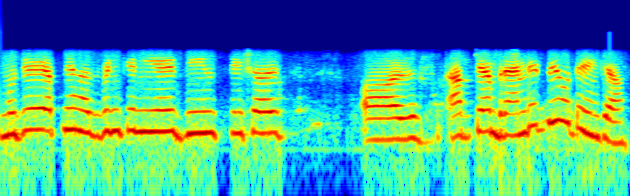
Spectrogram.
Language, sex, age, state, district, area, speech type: Urdu, female, 30-45, Uttar Pradesh, Rampur, urban, conversation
